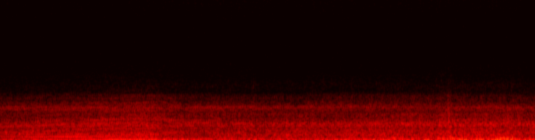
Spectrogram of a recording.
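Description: Motorcycle engine accelerating, its note rising in pitch for about two and a half seconds, then falling away as the throttle eases, with the bike running on under rough road and riding noise.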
